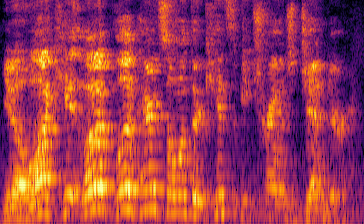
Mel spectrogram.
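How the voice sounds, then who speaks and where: A man doing deadpan one-liner stand-up comedy on a stage, halting and restarting between jokes. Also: high voice, a little hiss or hum. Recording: roomy live room, heard from a distance.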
